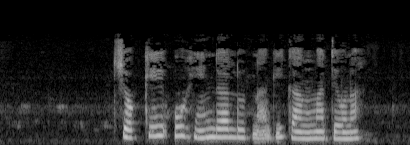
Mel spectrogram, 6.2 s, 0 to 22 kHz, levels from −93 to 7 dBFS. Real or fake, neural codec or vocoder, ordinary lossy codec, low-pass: fake; vocoder, 44.1 kHz, 128 mel bands every 256 samples, BigVGAN v2; MP3, 32 kbps; 10.8 kHz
